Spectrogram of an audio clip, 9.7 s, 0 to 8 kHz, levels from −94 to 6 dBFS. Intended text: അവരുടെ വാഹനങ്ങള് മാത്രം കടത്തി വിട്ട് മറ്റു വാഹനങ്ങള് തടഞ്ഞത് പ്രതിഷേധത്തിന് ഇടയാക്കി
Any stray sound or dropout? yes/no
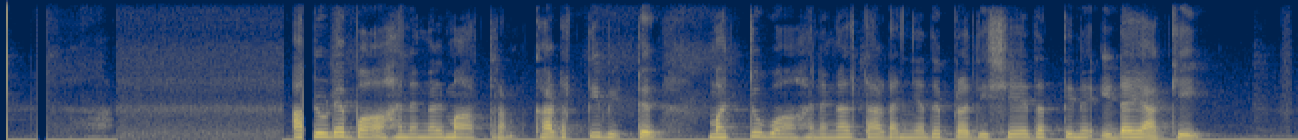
no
